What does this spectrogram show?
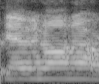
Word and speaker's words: Devonna: Yeah, You can pronounce it Devanana or there's a Devonna. syllable in there that's not being stated. My brother's name is Micah Devin. And so my mom decided it would be cheeky to go with Devin, but that's just a mouthful. So we just always say Devonna. Yeah, that's 4 syllables.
